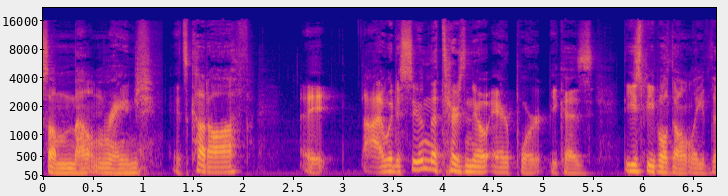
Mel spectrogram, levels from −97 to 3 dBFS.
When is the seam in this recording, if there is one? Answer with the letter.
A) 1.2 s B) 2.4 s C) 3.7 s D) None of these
A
